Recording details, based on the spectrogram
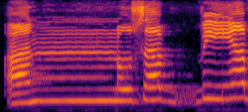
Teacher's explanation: ان پہ غنہ ہو رہا ہے، حمزہ کو نون کے ساتھ ملا کر ادغام کریں گے، غنہ کریں گے، سختی سے جمع کر پڑھیں گے، اور درمیان والا نون ساکن نہیں پڑھا جائے گا، حمزہ کو نون مشدد کے ساتھ ملا کر پڑھیں گے. · ان نسوی بنانا، بنا کے اوپر الف مدہ ہے، الف خالی سے پہلے نون کے اوپر زبر ہے تو الف مدہ، الف مدہ کو ایک الف دو حرکات کے برابر ہم نے کھینچ کر پڑھنا ہے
